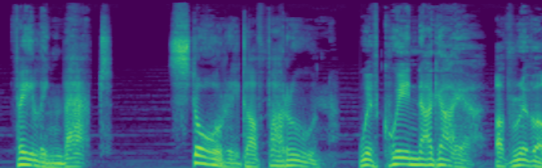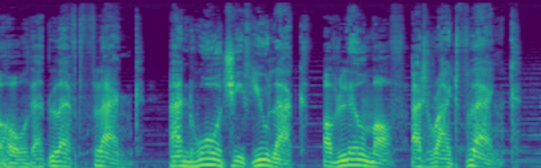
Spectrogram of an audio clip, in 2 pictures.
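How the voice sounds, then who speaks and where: A put-on character voice with lively intonation at a fairly slow pace, faint music in the background. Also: man, medium pitch for a man. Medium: read story. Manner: formal, courteous.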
